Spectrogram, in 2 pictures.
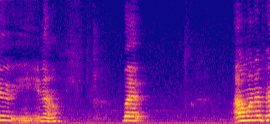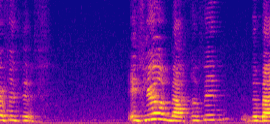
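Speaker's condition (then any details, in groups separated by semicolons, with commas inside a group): Cerebral palsy; baclofen pump for spasms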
